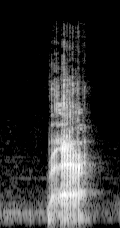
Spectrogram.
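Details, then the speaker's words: Male YouTuber in a burping compilation: a single loud, short voiced burp under half a second against a quiet background; normal burp (eructation). "hi guys welcome to another Thursday everyone that was a burp"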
